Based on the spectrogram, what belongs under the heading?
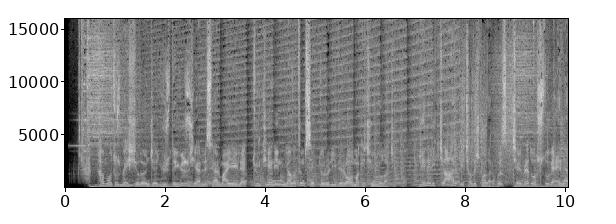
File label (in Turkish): reklam enerjik dinamik; ode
